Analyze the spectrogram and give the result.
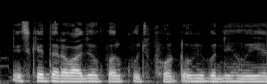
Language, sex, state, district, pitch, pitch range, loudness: Hindi, male, Jharkhand, Deoghar, 135 Hz, 135-140 Hz, -15 LUFS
